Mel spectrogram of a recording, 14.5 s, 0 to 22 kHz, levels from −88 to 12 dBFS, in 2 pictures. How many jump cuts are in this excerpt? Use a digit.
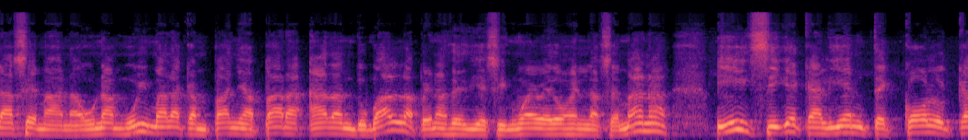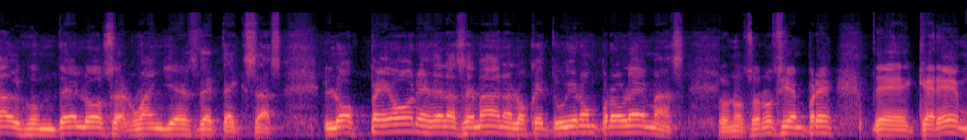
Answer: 3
